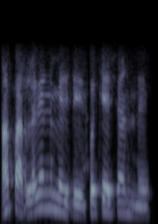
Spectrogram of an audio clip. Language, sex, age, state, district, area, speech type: Telugu, male, 30-45, Andhra Pradesh, Konaseema, rural, conversation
